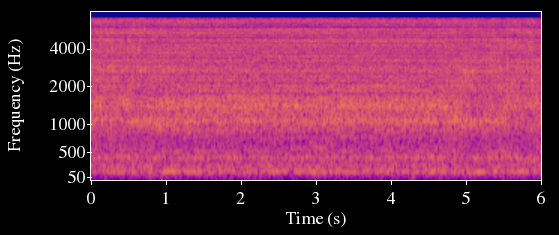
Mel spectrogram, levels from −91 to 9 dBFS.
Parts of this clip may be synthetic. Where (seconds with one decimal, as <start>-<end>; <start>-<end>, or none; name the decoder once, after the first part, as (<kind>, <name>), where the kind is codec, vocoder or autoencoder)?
0.0-1.1 (codec, HILCodec); 4.7-6.0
